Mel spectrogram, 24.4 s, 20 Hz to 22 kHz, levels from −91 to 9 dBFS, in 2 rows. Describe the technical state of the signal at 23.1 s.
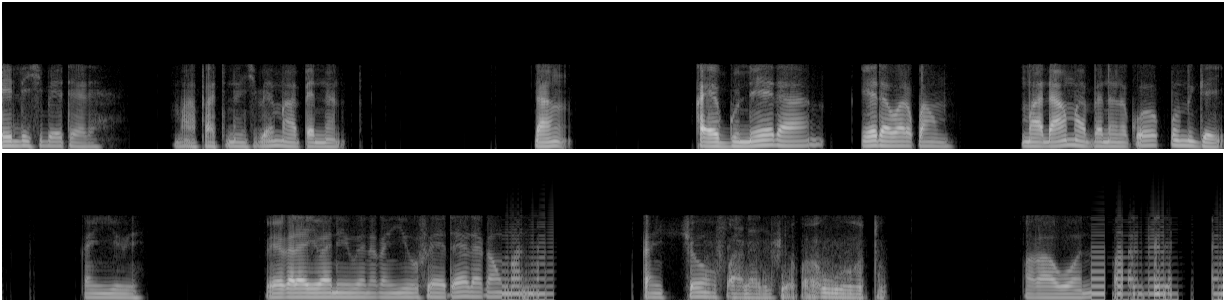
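From 23.11 s to the end at 24.44 s the speech collapses into robotic sound from repeated short buffers: a rigid metallic buzz fixed at 200 Hz, likely from a 5 ms stretch replayed for most of the span while fresh audio is skipped. Unlike the telephone-band G.726 coding, whose damage is light, this buzz holds one unchanging pitch.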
